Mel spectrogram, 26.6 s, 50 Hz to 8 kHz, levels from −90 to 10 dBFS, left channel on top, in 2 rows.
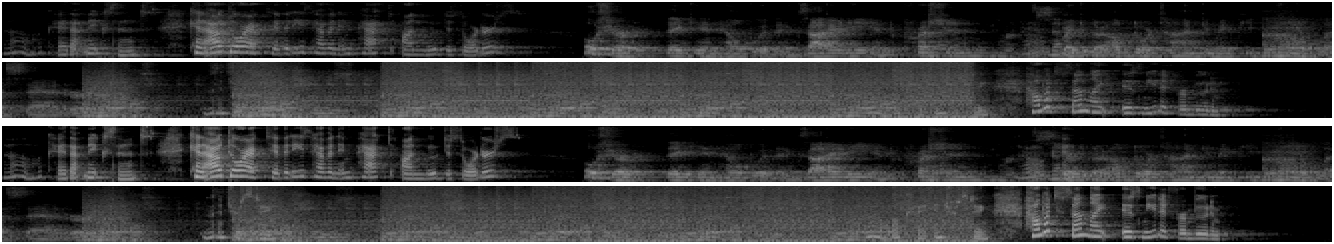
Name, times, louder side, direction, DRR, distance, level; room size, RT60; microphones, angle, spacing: voice 1, 0.0-5.1 10.1-10.7 15.3-16.0 21.9-25.5, right 8 dB, 80° right, 16 dB, 0.3 m, -39 dB
voice 2, 5.8-9.7 10.2-14.8 15.4-21.1, equal, 30° left, -6 dB, 2.5 m, -49 dB
sound 1, 9.3-9.5 9.9-10.6 11.1-11.5 12.6-13.2 14.1-23.0, left 1 dB, 5° left, 0.4 m, -45 dB
13.5 x 7.9 x 2.7 m, 1.1 s
head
